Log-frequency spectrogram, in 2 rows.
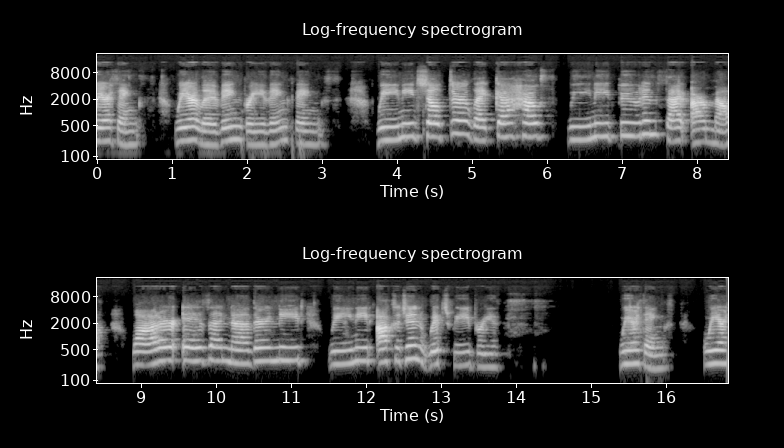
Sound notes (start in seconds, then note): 13.8 deep breath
